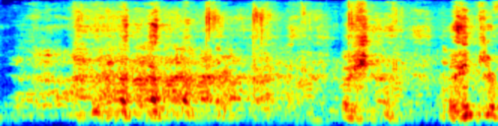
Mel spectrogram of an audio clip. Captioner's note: audience laughs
